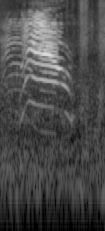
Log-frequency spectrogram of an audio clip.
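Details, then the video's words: A single loud kitten meow from cute baby kittens in the morning, rising sharply, holding, then gliding down and fading. "Kitten Meows"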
